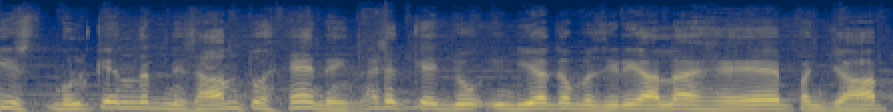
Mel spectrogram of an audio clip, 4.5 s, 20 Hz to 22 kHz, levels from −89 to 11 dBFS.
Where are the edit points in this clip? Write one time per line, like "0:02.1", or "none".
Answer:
0:01.9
